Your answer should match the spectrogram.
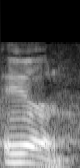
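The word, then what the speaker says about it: heir: लेकिन इसका जो उचित जो सही प्रोनन्सिएशन है जो इसका सही उच्चारण है वह है एयर।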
